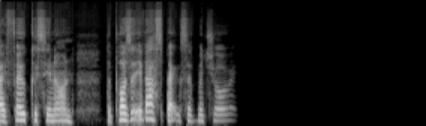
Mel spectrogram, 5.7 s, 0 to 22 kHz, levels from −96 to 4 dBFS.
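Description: Throughout the speech, grainy, rough texture replaces clean detail, with high bands filled by folded or noise-like energy rather than dropping out. This is likely Opus compression in its music mode at full bandwidth, starved at a rate that fits around 24 kbps. The smooth fade-out ending near 3.17 s carries the same graininess down to silence.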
